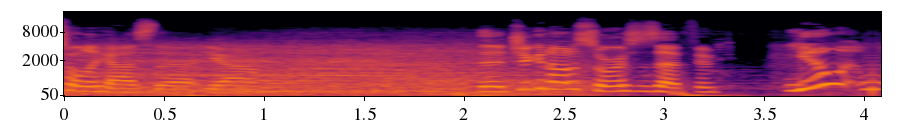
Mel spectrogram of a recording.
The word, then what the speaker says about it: Giganotosaurus: The Giganotosaurus is at 50. You know what really upset me? For the longest time I said Giganotosaurus. And it's not. It's Jig. It's like GIF. It's Giganotosaurus, and I was like,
